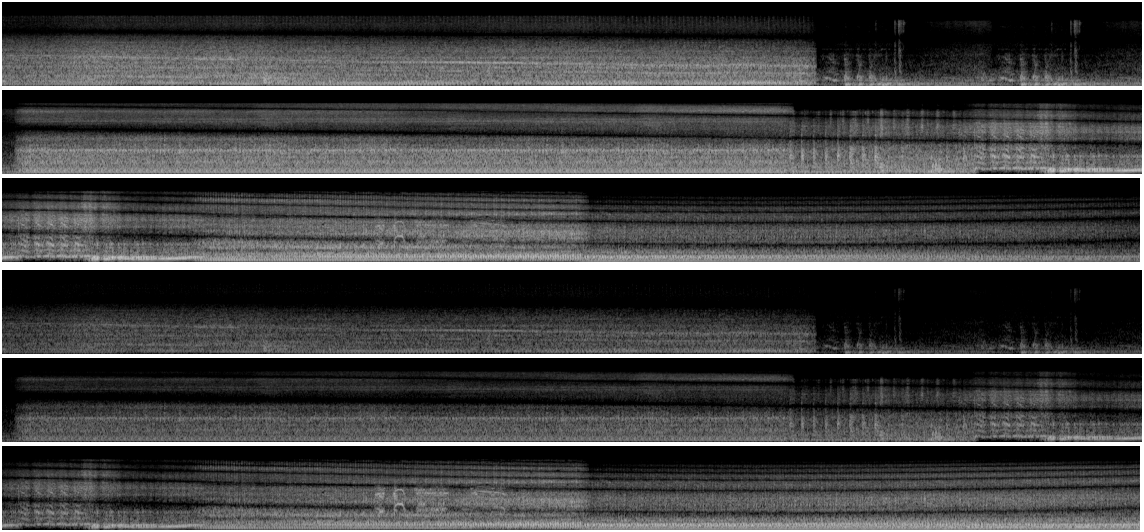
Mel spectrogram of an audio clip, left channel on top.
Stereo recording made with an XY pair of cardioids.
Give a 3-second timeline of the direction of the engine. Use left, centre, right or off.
left, left, left, left, left, left, left, left, left, centre, right, right.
